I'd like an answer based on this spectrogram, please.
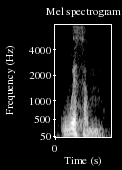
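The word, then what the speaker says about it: Whitham: was a e Witham I think that's the way you'd pronounce it I don't want to take too many chances on a British name because sometimes an American may not do justice but w-h-i-t-h-a-m would be the spelling in case you want to follow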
